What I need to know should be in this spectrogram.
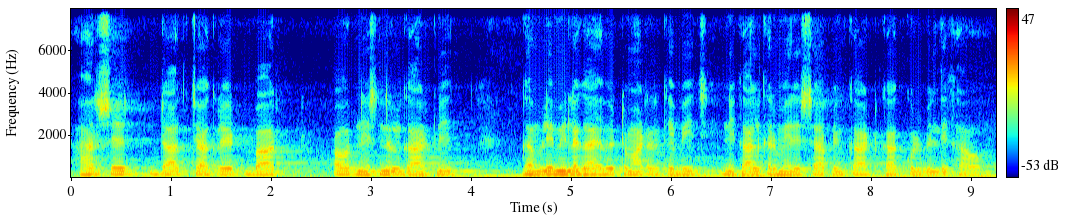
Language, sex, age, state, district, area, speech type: Urdu, male, 18-30, Uttar Pradesh, Siddharthnagar, rural, read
